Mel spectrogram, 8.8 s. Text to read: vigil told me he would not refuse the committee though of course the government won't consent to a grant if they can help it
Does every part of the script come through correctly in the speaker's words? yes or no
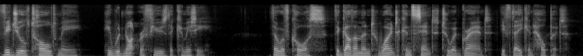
yes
